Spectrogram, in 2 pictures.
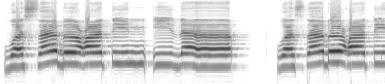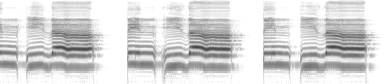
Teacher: حمزہ آ رہا، تو یہاں پر ہم اظہار کریں گے، یعنی کہ نون کی آواز ظاہر کرتے ہوئے نکل جائیں گے، رکنا بالکل بھی نہیں ہے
